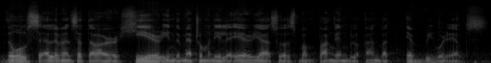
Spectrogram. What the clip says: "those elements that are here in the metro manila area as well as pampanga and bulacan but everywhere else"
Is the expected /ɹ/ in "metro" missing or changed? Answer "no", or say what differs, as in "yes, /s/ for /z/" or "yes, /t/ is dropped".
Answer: no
